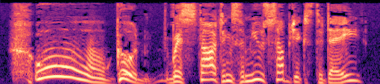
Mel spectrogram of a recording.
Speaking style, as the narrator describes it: she said happily

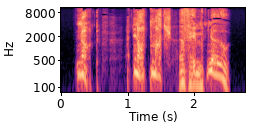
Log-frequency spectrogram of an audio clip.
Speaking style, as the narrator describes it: gasped Belby, his eyes streaming

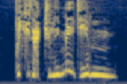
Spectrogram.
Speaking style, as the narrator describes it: Hermione squealed

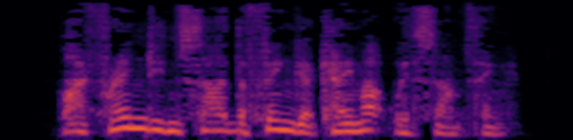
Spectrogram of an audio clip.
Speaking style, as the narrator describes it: Dominic said quietly, despite the device

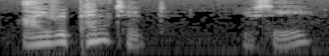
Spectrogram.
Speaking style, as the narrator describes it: murmured dolefully

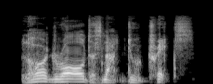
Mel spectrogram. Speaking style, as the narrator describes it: Haley snapped

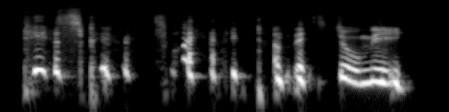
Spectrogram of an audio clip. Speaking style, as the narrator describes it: She cried in choking sobs

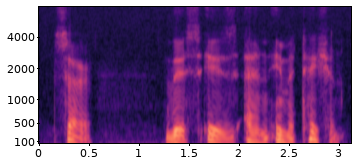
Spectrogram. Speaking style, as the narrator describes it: he said calmly

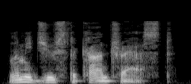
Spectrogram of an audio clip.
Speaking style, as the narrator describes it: Terry muttered

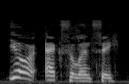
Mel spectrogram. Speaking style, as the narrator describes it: snapped the Tallnep

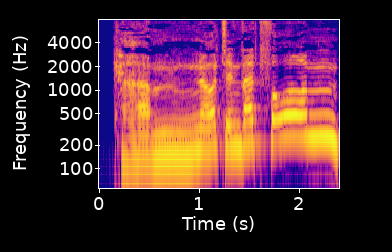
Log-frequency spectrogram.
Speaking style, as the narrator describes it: the priest screamed

